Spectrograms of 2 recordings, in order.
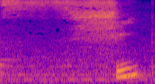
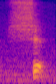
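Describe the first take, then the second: First: Sheep with a long, higher-pitched I. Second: Ship with a brief I; short I. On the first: Teacher contrasting two words for a learner, sheep with long I. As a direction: stretch the vowel in sheep. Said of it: "c'est un I long". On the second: Teacher contrasting two words for a learner, ship with short I. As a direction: keep the vowel in ship short and quick. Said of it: "c'est un I court". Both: Shown as a demonstration.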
